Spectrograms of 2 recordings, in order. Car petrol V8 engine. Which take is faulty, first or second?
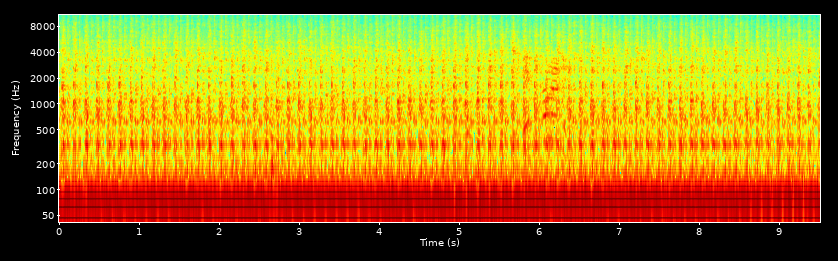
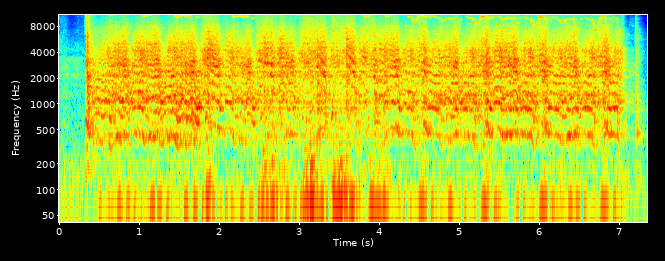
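second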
